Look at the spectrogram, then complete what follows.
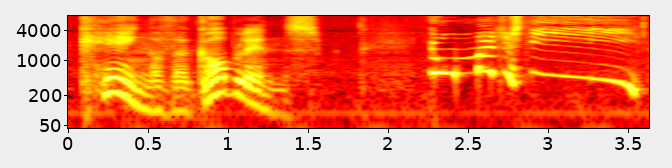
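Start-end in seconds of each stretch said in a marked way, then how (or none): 2.2-3.6 very high ceremonial goblin; goblin announcing. A narrator's reading. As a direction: proclaim in a tiny goblin pipe. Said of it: "announced the goblin".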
